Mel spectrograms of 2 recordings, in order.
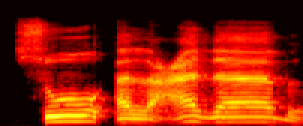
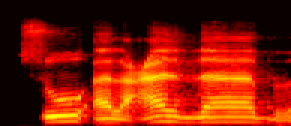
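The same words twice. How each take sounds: Both takes have the same delivery.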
